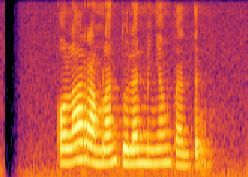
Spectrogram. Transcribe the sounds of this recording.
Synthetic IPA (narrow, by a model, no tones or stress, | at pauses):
ʔolaramland̪̥o̤lanməɲaŋb̥a̤nt̪ən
